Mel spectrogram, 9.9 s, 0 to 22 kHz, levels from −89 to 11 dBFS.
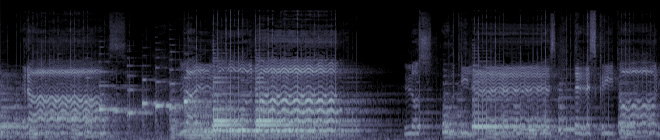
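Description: From 0.11 s to 9.82 s a steady run of ticks sounds every 0.063 s, about 16 per second. These are periodic USB or driver dropouts: something stalls the audio path at a fixed interval, and about a millisecond of sound is skipped each time.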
